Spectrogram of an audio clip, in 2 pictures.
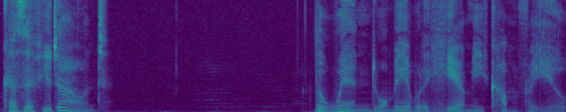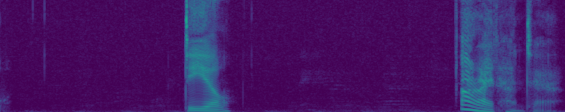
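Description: A woman voicing a flirtatious, cunning male vampire in a slow, soft-spoken, teasing ASMR roleplay. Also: a bass voice, sing-song, no room sound, full character voice. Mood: wry bargaining.

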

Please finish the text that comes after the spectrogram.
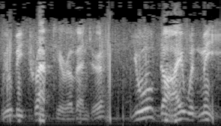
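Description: Casting: male actor for menacing, cornered radio-play villain, highly animated delivery, muffled vintage recording. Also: normal speed, over a noisy crowd, lightly acted. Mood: desperate, threatening. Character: desperate, threatening male arsonist villain trapped by his pursuer. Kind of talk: 1940s radio acting. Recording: noisy, dull 1940s radio recording.

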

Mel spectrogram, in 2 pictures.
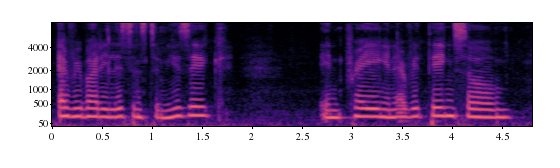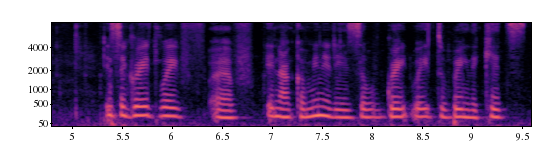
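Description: A woman's voice: on the low side, level tone, moderate pace, mellow. A woman who leads a church choir, answering a radio host in short, hesitant phrases in a small studio, holding a handheld mic. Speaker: choir president guest. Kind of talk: casual radio chat.

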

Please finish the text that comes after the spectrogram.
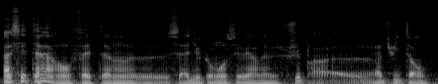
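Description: Older man, voice actor, very deep voice, gravelly, relaxed storyteller, lapel mic, lounge. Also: normal speed. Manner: relaxed storyteller, gestures while talking. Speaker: voice actor, guest. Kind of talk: interview conversation. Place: hotel lounge, indoors.

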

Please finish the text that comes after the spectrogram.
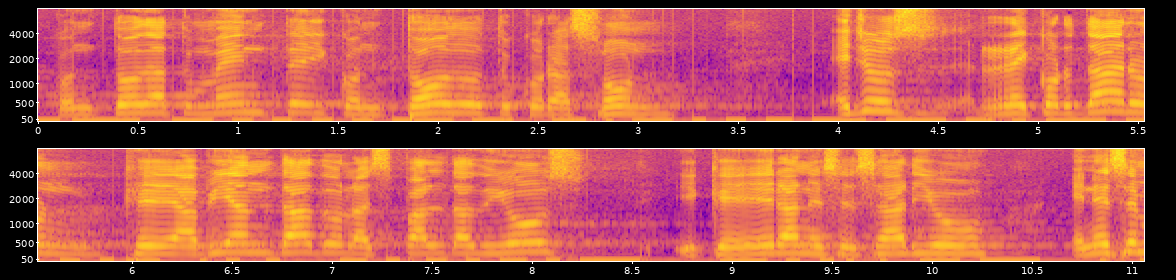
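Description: A man's voice: high-pitched, smooth. A middle-aged man preaching and praying fervently into a handheld microphone in a small church hall, with emphatic, repetitive phrasing. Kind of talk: Pentecostal-style sermon with prayer. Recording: echoey hall reverb.

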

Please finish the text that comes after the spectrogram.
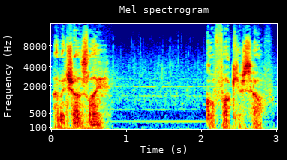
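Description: An actor playing an irreverent special forces sergeant in a video game, with a Scottish accent and a blunt, sardonic manner. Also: male voice, measured pace, bright, forceful tone, faint music behind. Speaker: soldier character.

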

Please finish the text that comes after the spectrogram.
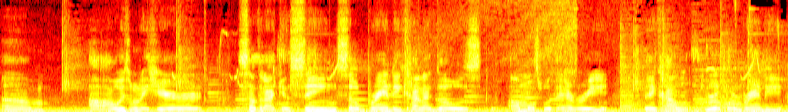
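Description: A man in his thirties talking casually in a parked car, relaxed and chatty with lots of "um"s, recorded on a dashboard camera. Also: fairly low pitch, moderate pace, music in the background. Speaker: vlogger, father. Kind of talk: casual vlog chat.

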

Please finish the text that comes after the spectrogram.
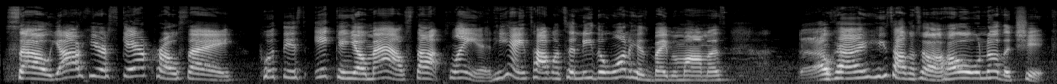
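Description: A woman's voice: high-pitched, lively intonation, normal speed, pushed and bright. A woman giving casual reaction commentary on gossip, sassy and exclamatory, talking straight to her listeners.

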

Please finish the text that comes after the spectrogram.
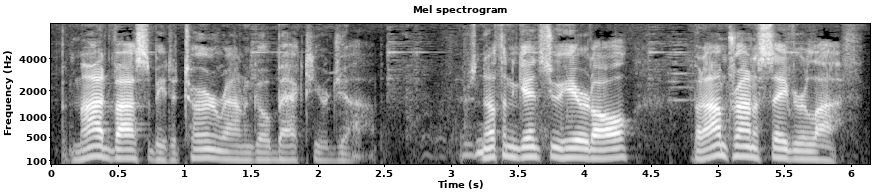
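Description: A man's voice: medium pitch, fairly quick, fairly bright tone, close to an everyday voice. An actor playing a weary, terse male marshal in a western radio drama. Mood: grave. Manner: terse, guarded.

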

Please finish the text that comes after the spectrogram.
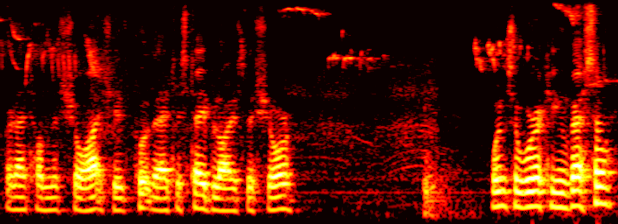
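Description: A man's voice: medium pitch, moderate pace, dark tone, slight background noise. A man narrating a walk outdoors, chatty and admiring, with wry asides. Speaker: walking vlogger narrating. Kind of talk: casual walking commentary. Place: outdoors by a rural estuary and canal.

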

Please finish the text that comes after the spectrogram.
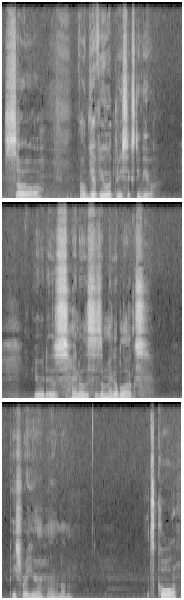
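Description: A man giving a casual hands-on tutorial in halting, short step-by-step instructions. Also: fairly low pitch, warm tone. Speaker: tutorial presenter. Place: carpeted floor in a room at home.

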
